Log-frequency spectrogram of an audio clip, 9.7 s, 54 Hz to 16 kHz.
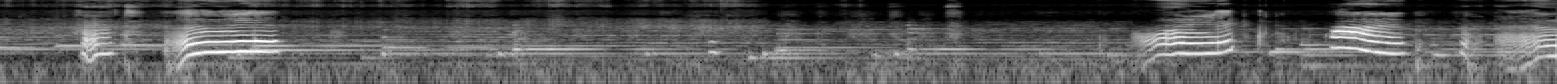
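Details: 3-month-old baby girl who often gets hiccups but stays undisturbed; short rising cries and fussing vocal sounds over soft background music: infant crying.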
